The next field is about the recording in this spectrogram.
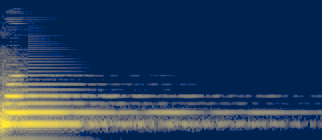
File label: steeldrum F; Polyend; ARC Noise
